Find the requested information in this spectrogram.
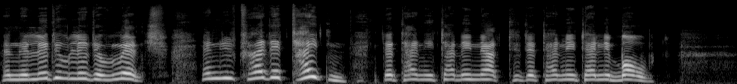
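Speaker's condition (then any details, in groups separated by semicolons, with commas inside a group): Cerebral palsy; cerebral palsy since childhood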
